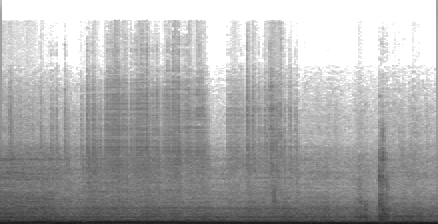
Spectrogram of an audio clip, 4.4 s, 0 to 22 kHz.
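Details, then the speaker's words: Honda EG Civic drag car freshly swapped from J37 to J35 V6 with new transmission, after reassembly: deep loud idle that wavers and stumbles, running a little rough though power seems all there; cause unclear, dyno check planned. "Well, in spite of the fact it sounds like it's running a little bit rough, I think the power is all there."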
